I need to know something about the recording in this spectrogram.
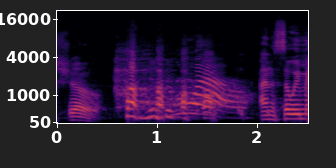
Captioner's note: panelists laughing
